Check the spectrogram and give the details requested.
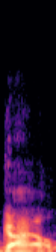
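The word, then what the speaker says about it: geil: Not that guy, the German word guile, which is spelled g e i l.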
